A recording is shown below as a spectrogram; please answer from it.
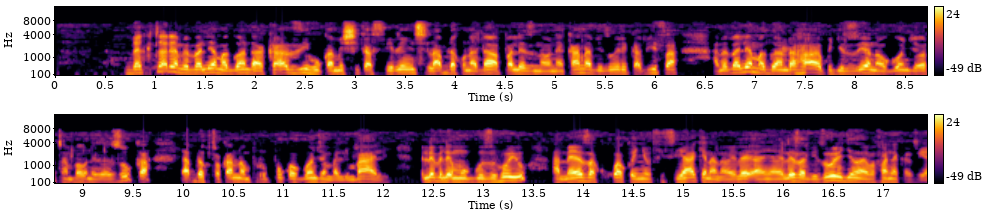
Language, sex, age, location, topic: Swahili, male, 25-35, Kisumu, health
